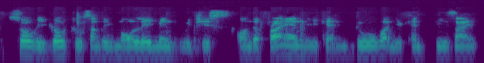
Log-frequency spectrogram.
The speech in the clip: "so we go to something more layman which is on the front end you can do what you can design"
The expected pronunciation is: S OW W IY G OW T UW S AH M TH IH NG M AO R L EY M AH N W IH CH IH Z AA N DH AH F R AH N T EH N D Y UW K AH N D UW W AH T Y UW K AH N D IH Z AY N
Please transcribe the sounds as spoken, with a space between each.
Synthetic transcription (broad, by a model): S OW W IY G OW T UW S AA M T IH NG M AO L EY M AH N W IH CH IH S AA N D AH F R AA T EH N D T K AH N D UW W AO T Y UW K AH N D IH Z AY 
